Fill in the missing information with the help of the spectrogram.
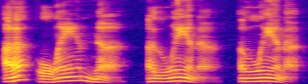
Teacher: Você vai ouvir também, principalmente do pessoal que é de lá, nenhum dos T's sendo pronunciado. Então pode ser que você ouça um Atlanta, Atlanta, como se fosse um Atlanta, Atlanta, Atlanta.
